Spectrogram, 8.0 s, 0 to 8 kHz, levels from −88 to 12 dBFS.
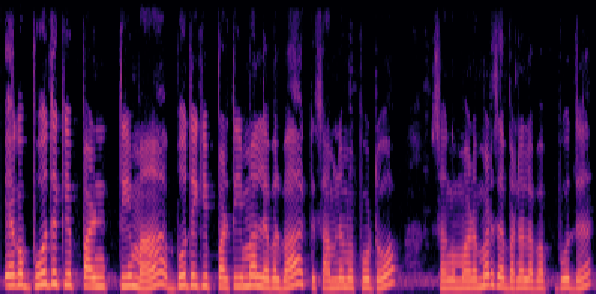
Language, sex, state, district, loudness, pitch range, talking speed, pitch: Bhojpuri, female, Uttar Pradesh, Deoria, -16 LUFS, 225-275 Hz, 145 wpm, 250 Hz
